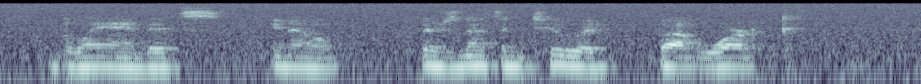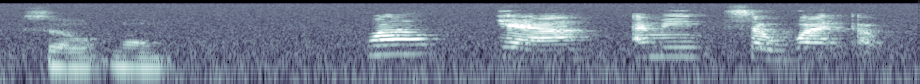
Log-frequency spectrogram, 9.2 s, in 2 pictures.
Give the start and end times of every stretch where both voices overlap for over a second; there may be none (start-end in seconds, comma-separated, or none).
none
